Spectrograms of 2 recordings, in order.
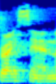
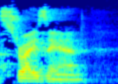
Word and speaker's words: Streisand: And she kept saying it's Streisand, not Streisand. Like, you really had to get a microscope to figure out the difference. It's a s, not z, apparently. It's Streisand with a s, not Simon with a z.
